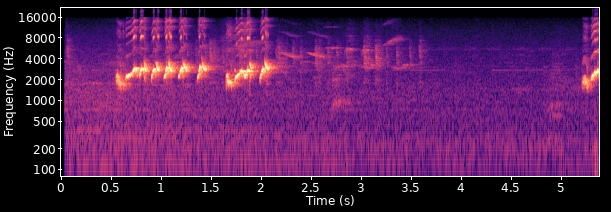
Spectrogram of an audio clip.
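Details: Orange-headed thrush song used as therapy to prompt other birds to answer: a loud burst of quick, bright, repeated chirping notes, then softer twittering, with another sharp phrase starting at the end.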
